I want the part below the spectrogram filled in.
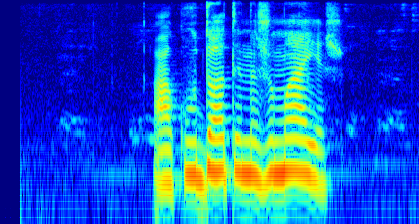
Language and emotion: Russian, angry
